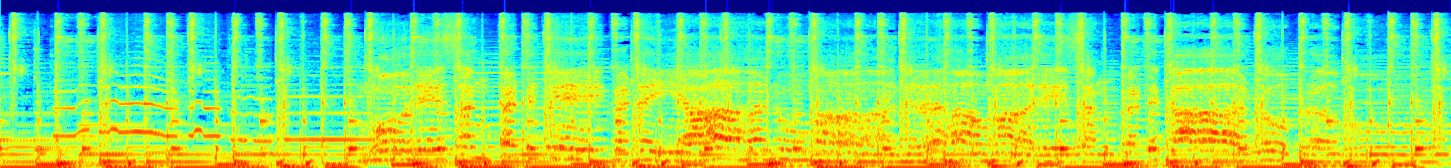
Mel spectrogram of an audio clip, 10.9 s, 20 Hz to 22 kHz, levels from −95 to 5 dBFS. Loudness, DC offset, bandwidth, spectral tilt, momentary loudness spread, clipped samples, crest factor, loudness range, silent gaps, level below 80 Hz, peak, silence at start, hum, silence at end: -11 LUFS; under 0.1%; 16.5 kHz; -5 dB/octave; 4 LU; under 0.1%; 10 dB; 1 LU; none; -16 dBFS; 0 dBFS; 0 s; none; 0 s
